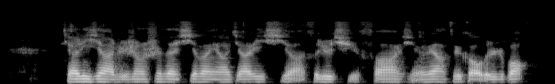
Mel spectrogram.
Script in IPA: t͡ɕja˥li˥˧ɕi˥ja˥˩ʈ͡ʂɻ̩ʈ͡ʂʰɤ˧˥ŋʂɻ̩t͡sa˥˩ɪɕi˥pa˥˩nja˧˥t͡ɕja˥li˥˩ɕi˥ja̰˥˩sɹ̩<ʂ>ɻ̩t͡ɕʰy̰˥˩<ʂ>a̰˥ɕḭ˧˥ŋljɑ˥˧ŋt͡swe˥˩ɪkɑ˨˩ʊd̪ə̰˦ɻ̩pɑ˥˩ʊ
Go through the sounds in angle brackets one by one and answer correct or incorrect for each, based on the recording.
incorrect, incorrect

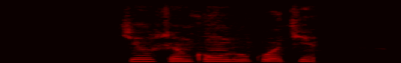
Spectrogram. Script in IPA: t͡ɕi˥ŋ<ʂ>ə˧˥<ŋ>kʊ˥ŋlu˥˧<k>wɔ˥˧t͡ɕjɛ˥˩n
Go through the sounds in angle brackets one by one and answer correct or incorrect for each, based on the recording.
correct, incorrect, correct

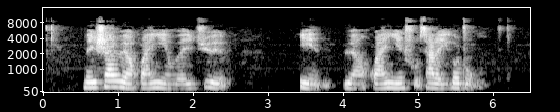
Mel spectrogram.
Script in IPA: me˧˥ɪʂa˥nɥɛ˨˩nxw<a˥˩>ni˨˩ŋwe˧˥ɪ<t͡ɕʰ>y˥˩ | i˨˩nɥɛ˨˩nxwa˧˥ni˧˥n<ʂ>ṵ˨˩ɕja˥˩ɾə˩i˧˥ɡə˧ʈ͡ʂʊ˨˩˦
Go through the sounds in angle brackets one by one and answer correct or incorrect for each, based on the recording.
incorrect, incorrect, correct

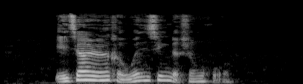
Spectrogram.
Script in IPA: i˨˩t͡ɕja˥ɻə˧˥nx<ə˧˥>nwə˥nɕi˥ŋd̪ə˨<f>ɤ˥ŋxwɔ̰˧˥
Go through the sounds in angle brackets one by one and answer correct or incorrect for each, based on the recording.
incorrect, incorrect

